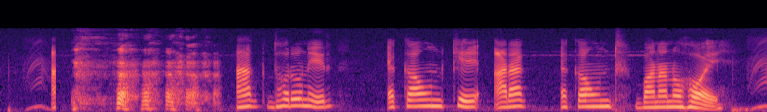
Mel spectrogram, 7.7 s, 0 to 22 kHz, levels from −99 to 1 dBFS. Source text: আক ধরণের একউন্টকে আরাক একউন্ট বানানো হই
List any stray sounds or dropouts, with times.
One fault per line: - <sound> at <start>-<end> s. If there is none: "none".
- laugh at 0.7-2.2 s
